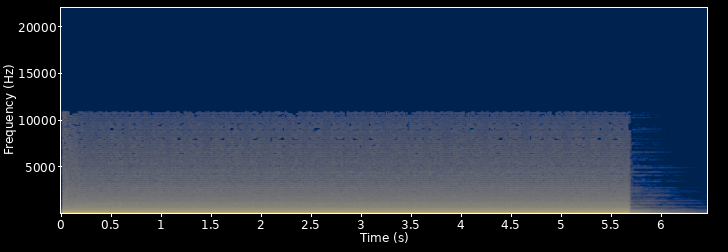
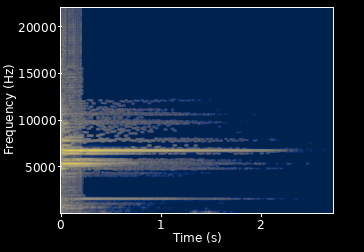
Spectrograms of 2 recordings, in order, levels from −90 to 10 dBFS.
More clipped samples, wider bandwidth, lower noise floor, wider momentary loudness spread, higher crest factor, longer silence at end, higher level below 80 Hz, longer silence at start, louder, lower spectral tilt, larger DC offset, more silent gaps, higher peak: second, under 0.1% vs 0.3%; second, 10.5 kHz vs over 20 kHz; second, -44 dBFS vs -66 dBFS; second, 0 LU vs 25 LU; second, 6 dB vs 14 dB; second, 0 s vs 0.85 s; first, -52 dBFS vs -68 dBFS; about the same, 0 s vs 0 s; second, -21 LUFS vs -9 LUFS; first, -7 dB/octave vs 5.5 dB/octave; first, 1% vs under 0.1%; neither; second, -14 dBFS vs 0 dBFS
